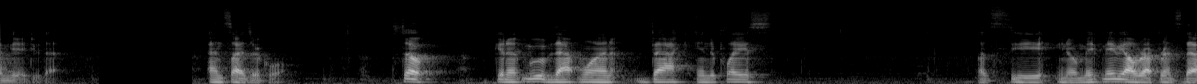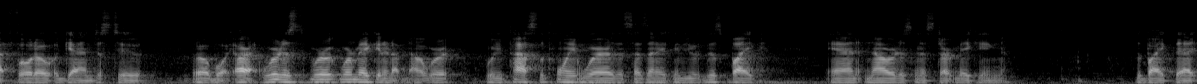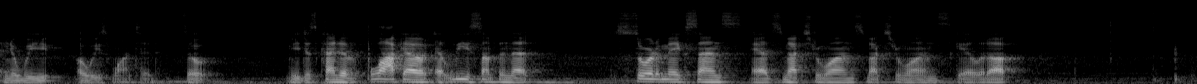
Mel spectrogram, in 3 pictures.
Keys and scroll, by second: 1.8 t, 4.8 e, 5.3 w, 14.0 1, 19.6 w, 21.8 r, 22.3 r, 24.8 w, 25.4 e, 30.6 e, 33.3 t.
